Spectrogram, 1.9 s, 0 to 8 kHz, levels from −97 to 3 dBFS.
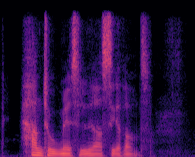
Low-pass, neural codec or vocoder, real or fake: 7.2 kHz; codec, 16 kHz in and 24 kHz out, 0.6 kbps, FocalCodec, streaming, 4096 codes; fake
